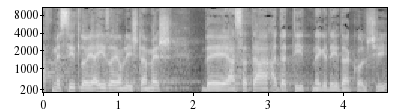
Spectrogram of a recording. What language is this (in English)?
Hebrew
